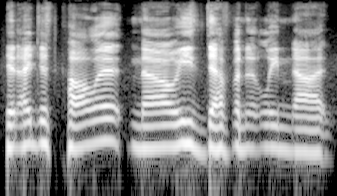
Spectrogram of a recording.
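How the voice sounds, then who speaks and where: Smooth, higher-voiced male gamer. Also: fairly even intonation, normal speed, a bit bright, dry recording. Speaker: gaming streamer. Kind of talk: casual let's play commentary. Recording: game music behind the voice. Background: faint video game music.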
